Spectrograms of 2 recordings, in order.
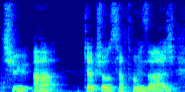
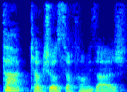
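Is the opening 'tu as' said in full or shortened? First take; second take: full; shortened. First: The opening is two full syllables. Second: The opening is contracted into one syllable. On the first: "instead of saying" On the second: "you can just say"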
